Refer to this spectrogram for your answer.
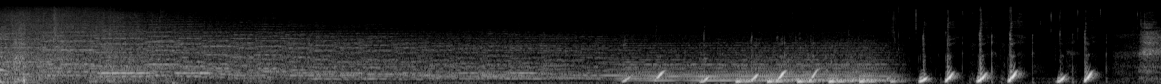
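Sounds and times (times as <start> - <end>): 
low bubbling water gurgle: 6.2 - 11.0
live foley water drips and plops: 6.2 - 11.1.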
